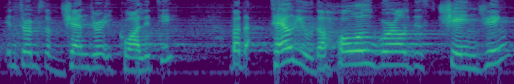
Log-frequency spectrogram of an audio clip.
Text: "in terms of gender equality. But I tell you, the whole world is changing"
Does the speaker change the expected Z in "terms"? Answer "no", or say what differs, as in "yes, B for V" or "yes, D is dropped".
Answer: yes, S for Z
